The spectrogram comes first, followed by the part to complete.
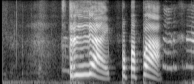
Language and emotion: Russian, angry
